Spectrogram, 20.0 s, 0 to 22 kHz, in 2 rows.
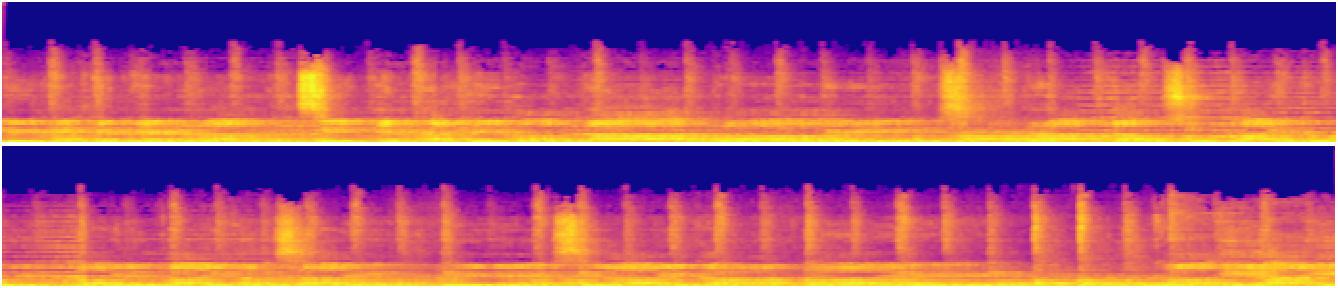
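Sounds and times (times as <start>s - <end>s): male vocal group singing in harmony: 0.0s - 20.0s.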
